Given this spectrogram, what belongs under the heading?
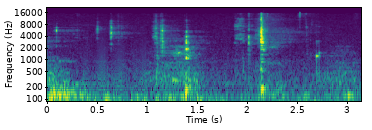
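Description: Protective plastic film is peeled off an iPhone X box: faint crackly clicks and soft tearing rustles come in short bursts close up, with no talk.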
